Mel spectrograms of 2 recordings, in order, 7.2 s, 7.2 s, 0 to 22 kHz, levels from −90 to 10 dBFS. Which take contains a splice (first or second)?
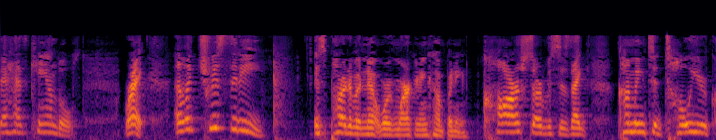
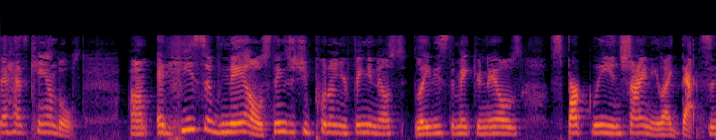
first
